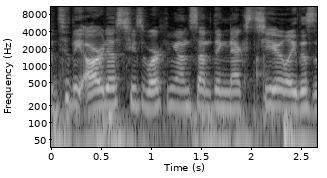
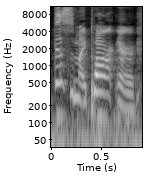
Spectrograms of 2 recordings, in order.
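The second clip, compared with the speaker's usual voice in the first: lightly voiced sunshine-cheerful partner; a hint of perky pride, pitched higher; Athena Sykes; 5 semitones higher, 4 dB louder than usual. Sunny partner introducing Simon, lightly acted cheer. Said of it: "Sunshine Incarnate".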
